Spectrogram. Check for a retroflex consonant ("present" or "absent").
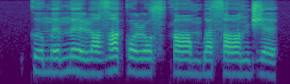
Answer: present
